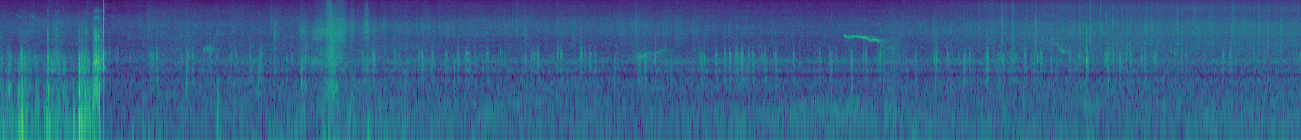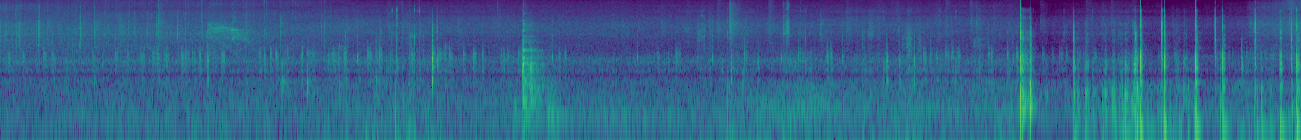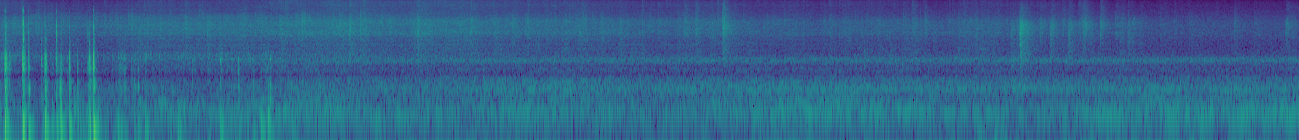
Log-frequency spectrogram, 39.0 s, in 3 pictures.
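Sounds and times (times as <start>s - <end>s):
patties sizzling in a pan: 0.0s - 39.0s
knock: 18.2s - 18.6s.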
